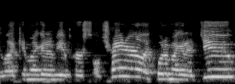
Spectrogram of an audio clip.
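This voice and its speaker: Against noticeable background noise, a woman speaks in an American accent. Her pitch is high. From US South, Arkansas. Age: 30s. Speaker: dietitian. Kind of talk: interview conversation.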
